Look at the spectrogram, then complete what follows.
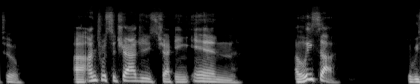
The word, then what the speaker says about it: Elisa: Elisa. Do we say it right? She always goes, they say my name wrong. They say Elise.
